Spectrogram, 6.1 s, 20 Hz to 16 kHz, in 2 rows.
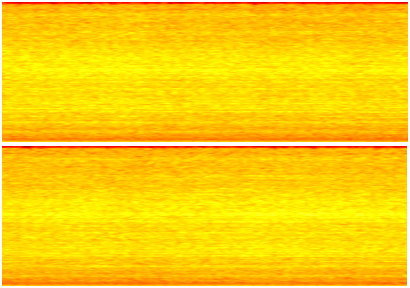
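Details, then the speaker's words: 1971 Chrysler New Yorker 440 V8 after a fuel system overhaul with a new tank, pump and AVS2 carb, not yet warm, choke idle lowered. Steady low idle with faint irregular stumbles and light exhaust pops, a mild misfire; owner suspects the roughly 30-year-old spark plug wires. "i hear a little bit of popping in the exhaust though not severe but you could tell it's misfiring a little bit that's because the spark plug wires are probably 30 years old"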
